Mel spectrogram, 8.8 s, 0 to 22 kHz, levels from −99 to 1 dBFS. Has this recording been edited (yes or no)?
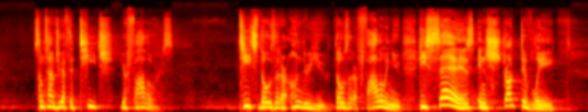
no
